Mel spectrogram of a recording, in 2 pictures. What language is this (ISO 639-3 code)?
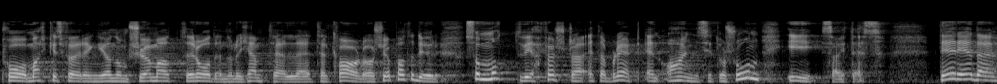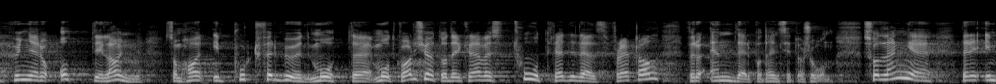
nor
